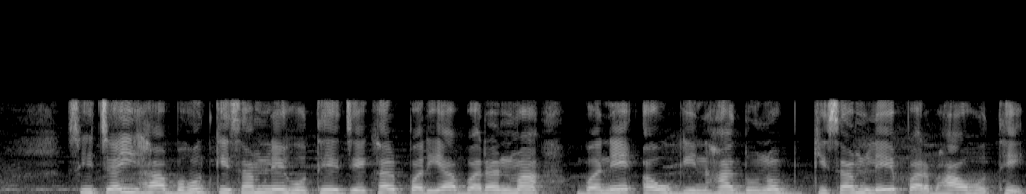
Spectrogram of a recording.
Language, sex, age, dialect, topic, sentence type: Chhattisgarhi, female, 18-24, Western/Budati/Khatahi, agriculture, statement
